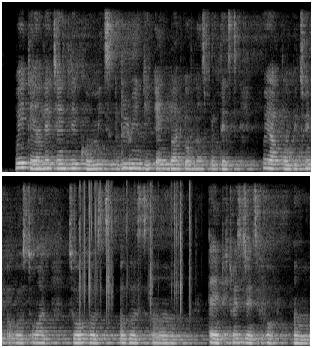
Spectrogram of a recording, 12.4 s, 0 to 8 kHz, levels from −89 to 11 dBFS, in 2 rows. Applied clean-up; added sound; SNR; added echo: none; Crackle / Crushing; 16 dB; reverberation time 2.1 s.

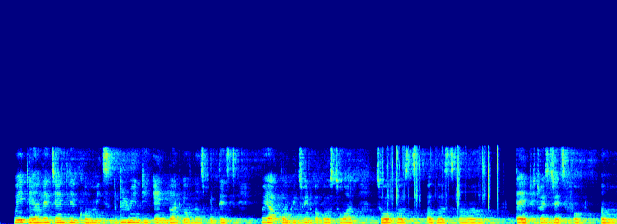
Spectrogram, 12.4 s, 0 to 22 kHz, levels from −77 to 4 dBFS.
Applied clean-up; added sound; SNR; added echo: neural separator model SepFormer DNS4.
